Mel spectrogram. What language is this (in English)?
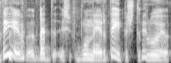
Lithuanian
